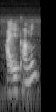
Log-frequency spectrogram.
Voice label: Voice Acting, es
